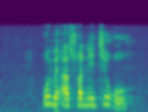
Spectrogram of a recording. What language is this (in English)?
Northern Sotho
